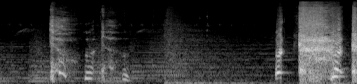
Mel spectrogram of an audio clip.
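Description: A few harsh coughs close by, coming in short separate bursts with brief pauses between them.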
